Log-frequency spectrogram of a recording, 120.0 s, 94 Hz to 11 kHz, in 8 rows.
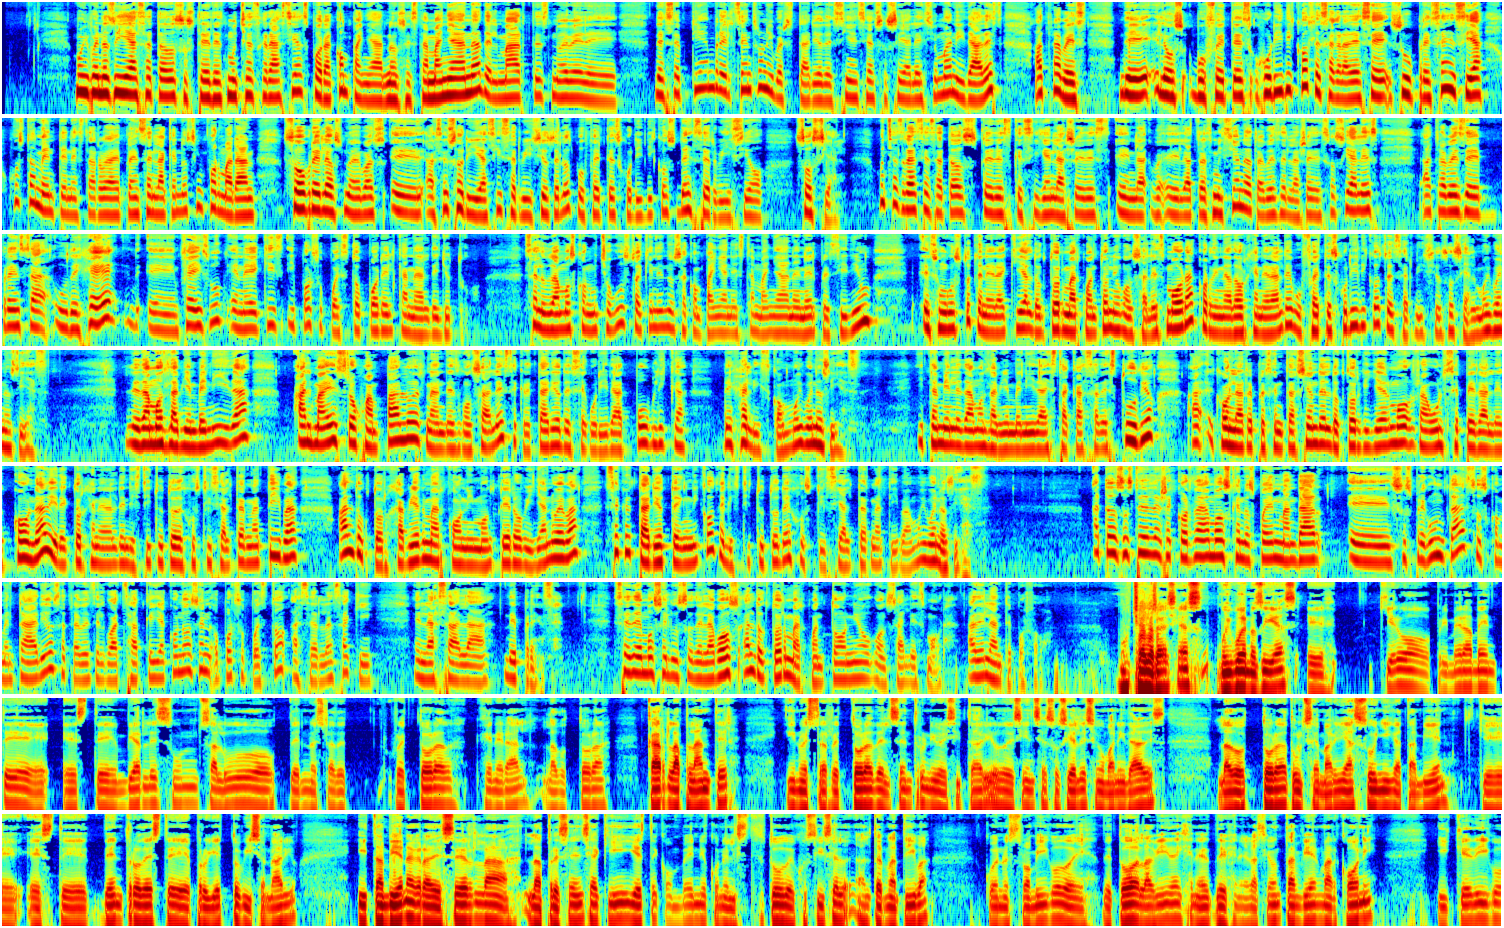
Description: rueda-de-prensa-para-informar-sobre-las-asesorias-de-los-bufetes-juridicos-de-servicio-social.mp3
